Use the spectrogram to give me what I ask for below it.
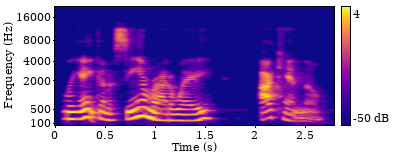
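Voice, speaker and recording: Gentle American farm girl, played by a woman, folksy and comforting, for a stage drama reading. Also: mid-range voice, a little fast, close to an everyday voice. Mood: playful, eager. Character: gentle, chatty rural girl, playful and comforting.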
